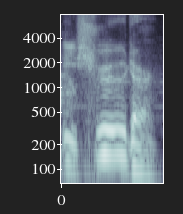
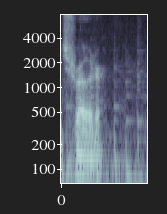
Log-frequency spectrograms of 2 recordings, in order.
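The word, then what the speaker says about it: Schröder: and it's the uh uml is what they call it shrewder it's shrew a lot of people make the mistake I'm going schroer cuz that's how Americans pronounce it hand up on that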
